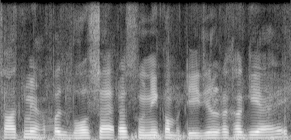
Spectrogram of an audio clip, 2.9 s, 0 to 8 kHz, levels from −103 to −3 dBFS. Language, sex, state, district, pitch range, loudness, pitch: Hindi, male, Madhya Pradesh, Katni, 150-170 Hz, -17 LUFS, 160 Hz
